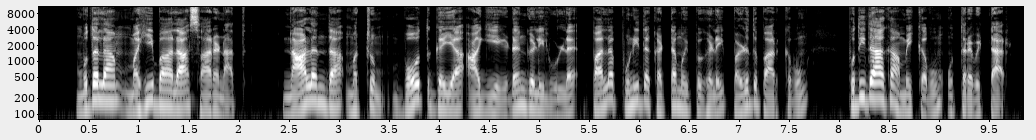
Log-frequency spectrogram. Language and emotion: Tamil, neutral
